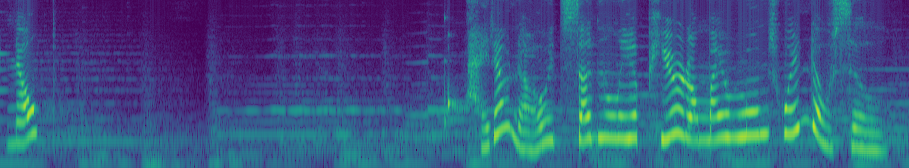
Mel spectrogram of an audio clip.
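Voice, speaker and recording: A woman voicing a small, earnest, naive and excitable girl in a video game cutscene, talking in a childlike way. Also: extremely high pitch, normal speed. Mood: puzzled, earnest. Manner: childlike, speaks of self in third person. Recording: music behind the voice.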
